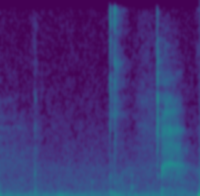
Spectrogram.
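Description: A few faint, separate clicks from a computer keyboard and mouse as a product is typed into a search box and picked from the results.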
